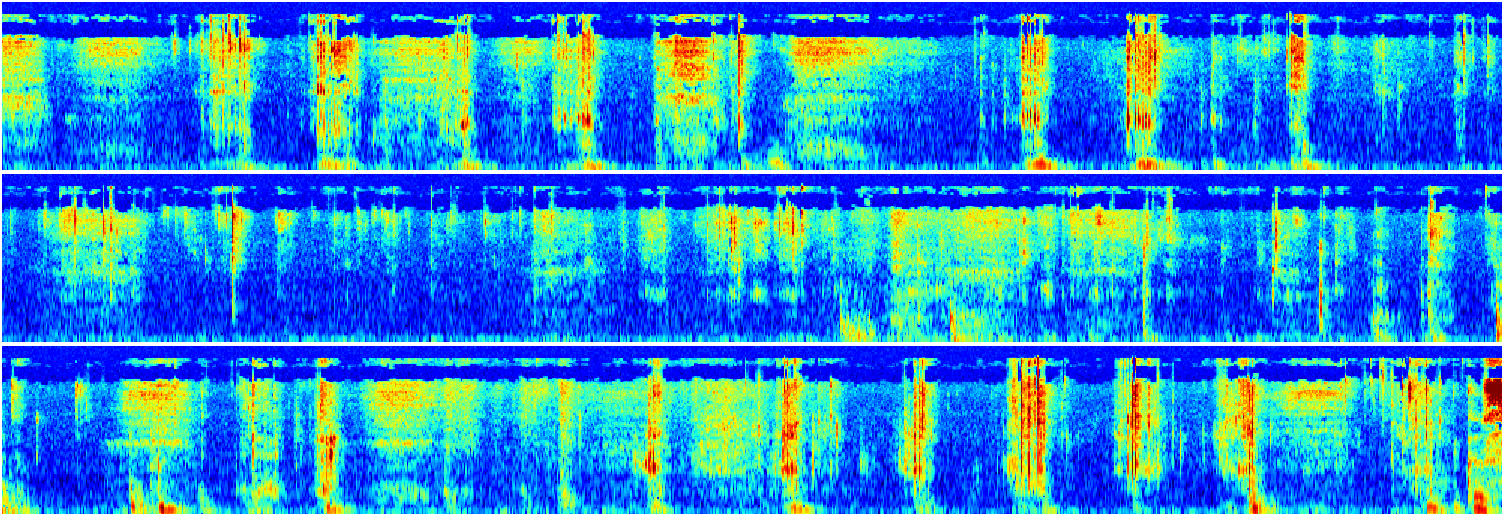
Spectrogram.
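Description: Small fish knife cutting a bream fillet on a wooden bench top: faint, irregular short cutting and scraping sounds, quieter for a few seconds in the middle.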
